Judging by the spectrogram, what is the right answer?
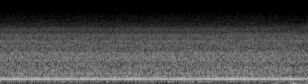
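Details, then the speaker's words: Rpod trailer propane furnace under the bed, thermostat turned up above about 65 °F ambient: blower fan comes on with a steady, even mid-pitch hum, no rattles or scraping; normal furnace blower running. "The furnace is located under the bed, and you'll hear the fan come on shortly."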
